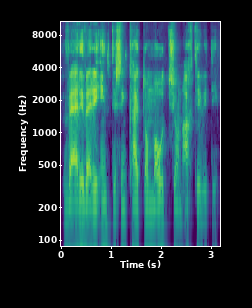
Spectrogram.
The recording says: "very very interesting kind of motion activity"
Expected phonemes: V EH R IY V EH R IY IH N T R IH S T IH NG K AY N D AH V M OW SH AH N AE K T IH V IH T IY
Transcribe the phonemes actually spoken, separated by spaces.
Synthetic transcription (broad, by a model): V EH R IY V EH R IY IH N T IH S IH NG K AY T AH M OW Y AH N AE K T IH V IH T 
